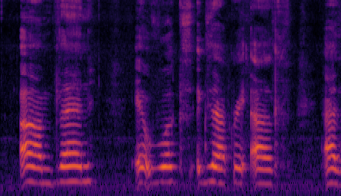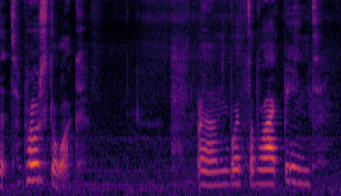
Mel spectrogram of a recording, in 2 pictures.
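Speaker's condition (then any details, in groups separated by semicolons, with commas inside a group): Cerebral palsy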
